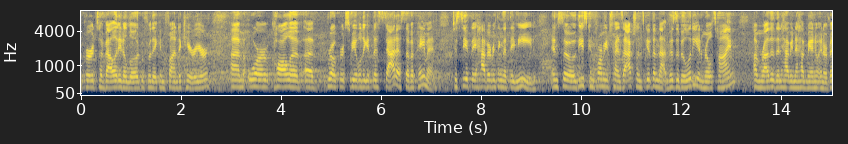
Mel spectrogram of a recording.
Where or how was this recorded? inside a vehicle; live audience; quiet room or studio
live audience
